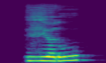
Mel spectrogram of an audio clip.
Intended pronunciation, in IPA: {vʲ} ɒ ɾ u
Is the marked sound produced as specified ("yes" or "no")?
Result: yes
